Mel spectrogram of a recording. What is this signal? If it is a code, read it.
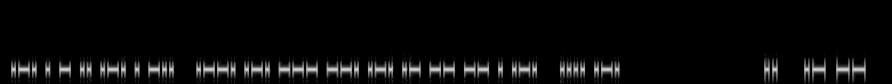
Morse code, heard as a keyed tone, about 40 wpm, 700 Hz. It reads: RETIRED PROGRAMMER HR I AM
